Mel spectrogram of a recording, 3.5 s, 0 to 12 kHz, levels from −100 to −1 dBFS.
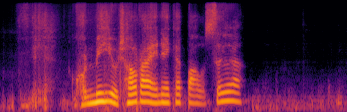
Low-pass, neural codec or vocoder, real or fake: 10.8 kHz; codec, 16 kHz in and 24 kHz out, 0.8 kbps, FocalCodec, streaming, 65536 codes; fake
